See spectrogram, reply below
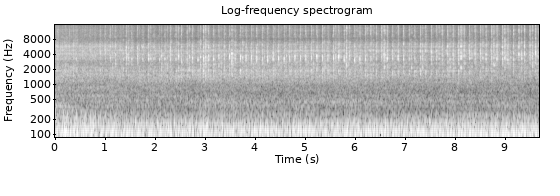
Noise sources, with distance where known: engine of unclear size

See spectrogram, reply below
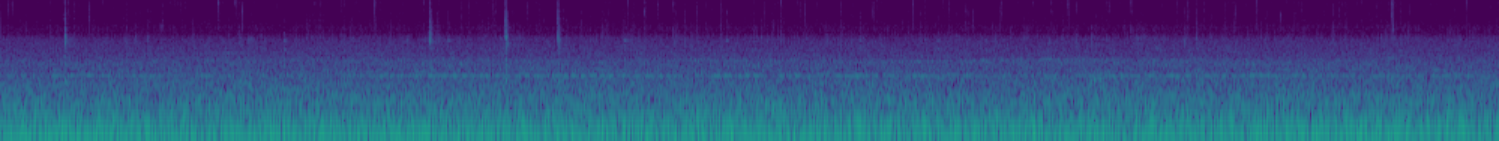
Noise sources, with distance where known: background noise

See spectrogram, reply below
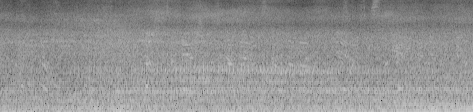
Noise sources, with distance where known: large-sounding engine, near; person or small group talking, near

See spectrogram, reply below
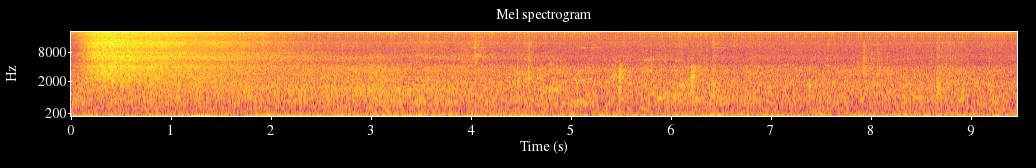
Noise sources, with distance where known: large-sounding engine; person or small group talking

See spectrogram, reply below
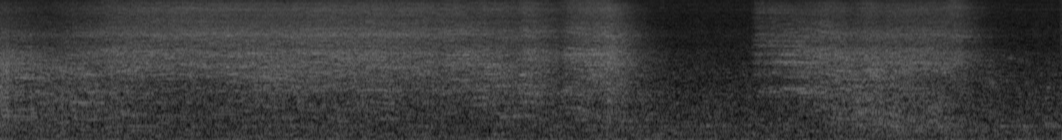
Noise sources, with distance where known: small or medium rotating saw, far

